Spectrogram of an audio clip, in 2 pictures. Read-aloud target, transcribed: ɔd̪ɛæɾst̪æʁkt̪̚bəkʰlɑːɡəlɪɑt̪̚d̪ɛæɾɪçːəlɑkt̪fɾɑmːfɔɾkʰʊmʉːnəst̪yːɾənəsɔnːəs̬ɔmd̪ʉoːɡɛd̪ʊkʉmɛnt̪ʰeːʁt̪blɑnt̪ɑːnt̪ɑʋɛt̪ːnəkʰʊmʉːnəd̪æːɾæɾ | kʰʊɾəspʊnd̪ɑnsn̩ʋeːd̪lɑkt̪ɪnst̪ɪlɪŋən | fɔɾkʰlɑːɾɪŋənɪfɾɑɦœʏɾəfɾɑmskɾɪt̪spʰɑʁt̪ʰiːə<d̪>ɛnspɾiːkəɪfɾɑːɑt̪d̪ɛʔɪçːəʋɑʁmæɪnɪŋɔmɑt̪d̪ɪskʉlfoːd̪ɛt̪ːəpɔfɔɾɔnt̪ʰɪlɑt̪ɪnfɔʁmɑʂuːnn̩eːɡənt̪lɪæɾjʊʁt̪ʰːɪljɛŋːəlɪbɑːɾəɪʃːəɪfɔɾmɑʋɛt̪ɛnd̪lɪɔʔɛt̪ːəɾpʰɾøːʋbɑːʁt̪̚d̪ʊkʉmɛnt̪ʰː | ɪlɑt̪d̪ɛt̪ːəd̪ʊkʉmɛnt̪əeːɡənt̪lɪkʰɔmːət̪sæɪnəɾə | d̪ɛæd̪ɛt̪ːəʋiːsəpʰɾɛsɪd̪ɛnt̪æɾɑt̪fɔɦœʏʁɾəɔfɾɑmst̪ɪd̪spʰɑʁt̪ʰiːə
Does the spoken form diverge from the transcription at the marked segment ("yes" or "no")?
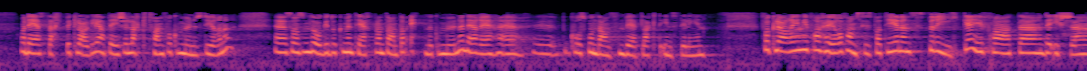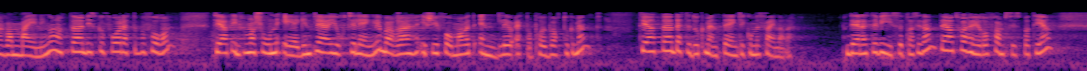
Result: no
